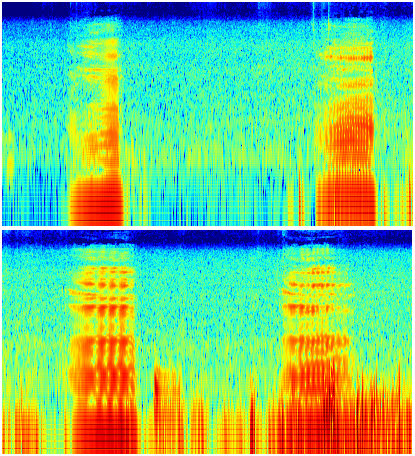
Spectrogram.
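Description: A cow moos close by several times.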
